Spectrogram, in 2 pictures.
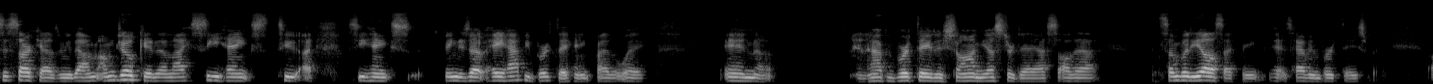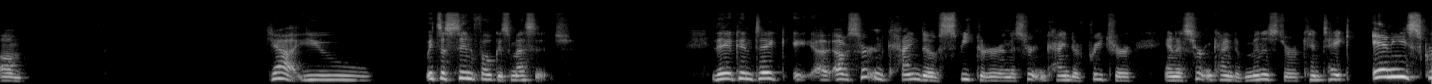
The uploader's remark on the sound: Zoom Chruch.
